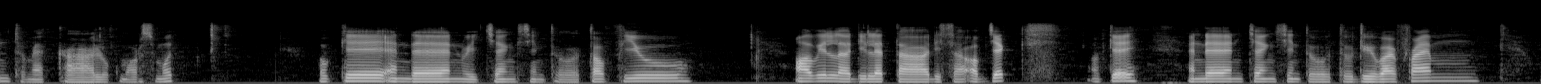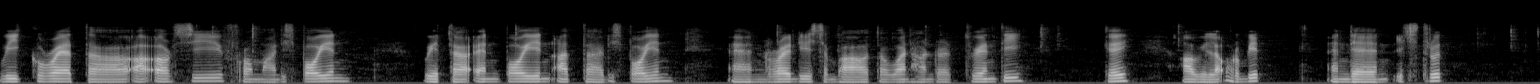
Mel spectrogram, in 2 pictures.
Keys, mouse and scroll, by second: 0.9 typing, 2.0 Return, 3.6 scroll down 1, 4.7 middle click, 5.8 click, 8.2 scroll down 1, 8.5 middle click, 9.3 click, 10.8 Delete, 11.4 middle click, 11.8-13.4 scroll up 1, 13.4 click, 15.0 middle click, 15.3-16.1 scroll up 1, 16.1 middle click, 16.7-17.9 typing, 19.2 click, 19.8-20.5 typing, 22.1 click, 23.1-25.7 typing, 26.2-26.7 scroll down 1, 26.7 middle click, 27.3 shift+middle click, 28.8 middle click, 29.3-29.8 scroll up 1, 29.9-30.8 typing.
